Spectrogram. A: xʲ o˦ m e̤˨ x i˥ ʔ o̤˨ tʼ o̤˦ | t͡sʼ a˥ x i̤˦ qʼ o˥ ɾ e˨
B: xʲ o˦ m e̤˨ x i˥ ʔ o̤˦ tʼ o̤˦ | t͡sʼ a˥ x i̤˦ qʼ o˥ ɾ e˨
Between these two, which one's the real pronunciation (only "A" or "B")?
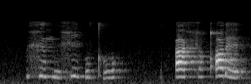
B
